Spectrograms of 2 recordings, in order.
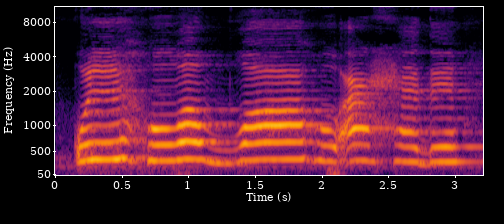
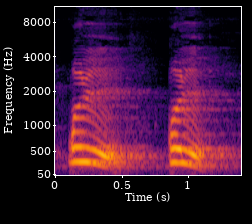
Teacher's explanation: നമ്മുടെ നാവിൻ്റെ ഏറ്റവും അവസാന ഭാഗത്തു നിന്നാണ് ഖാഫ് വരുന്നത്. അപ്പോൾ അവിടെ തന്നെ ഖാഫിൻ്റെ മഖ്റജ് നിന്ന് തന്നെ ഖാഫിനെ കൊണ്ടുവരാൻ ശ്രദ്ധിക്കുക.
